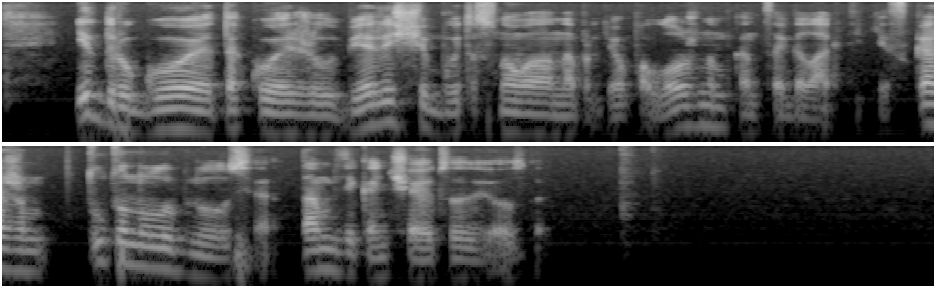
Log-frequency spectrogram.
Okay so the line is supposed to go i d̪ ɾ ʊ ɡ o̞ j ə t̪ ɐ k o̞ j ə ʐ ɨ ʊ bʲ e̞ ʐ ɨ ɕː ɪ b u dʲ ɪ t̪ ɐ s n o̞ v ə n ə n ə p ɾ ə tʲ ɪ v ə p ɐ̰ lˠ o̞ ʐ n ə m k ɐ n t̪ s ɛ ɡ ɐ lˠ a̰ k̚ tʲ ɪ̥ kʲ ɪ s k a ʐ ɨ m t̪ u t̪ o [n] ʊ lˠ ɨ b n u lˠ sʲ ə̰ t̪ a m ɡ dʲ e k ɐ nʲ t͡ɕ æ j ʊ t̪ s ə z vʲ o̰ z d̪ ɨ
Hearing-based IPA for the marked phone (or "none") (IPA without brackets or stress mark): n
